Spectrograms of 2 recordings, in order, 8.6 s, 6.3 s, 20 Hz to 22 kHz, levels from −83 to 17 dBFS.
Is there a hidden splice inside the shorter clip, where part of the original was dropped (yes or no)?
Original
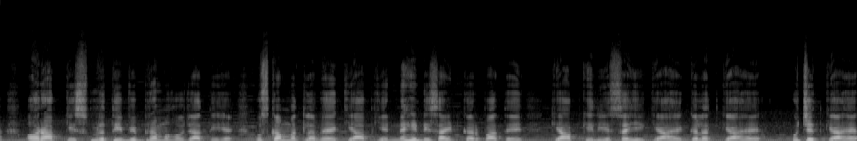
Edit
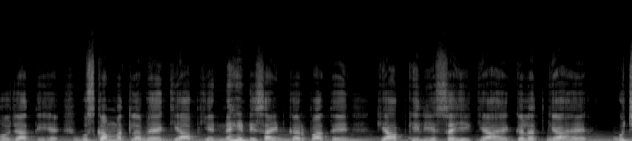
no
